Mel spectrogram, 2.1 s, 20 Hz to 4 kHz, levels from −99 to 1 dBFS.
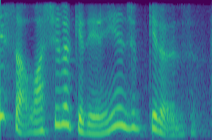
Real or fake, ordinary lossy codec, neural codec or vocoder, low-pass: fake; none; codec, 16 kHz, 0.2 kbps, FocalCodec; 3.6 kHz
